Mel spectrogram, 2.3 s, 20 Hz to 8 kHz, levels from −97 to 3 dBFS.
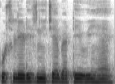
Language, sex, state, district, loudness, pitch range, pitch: Hindi, male, Uttar Pradesh, Shamli, -13 LUFS, 115-125 Hz, 120 Hz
